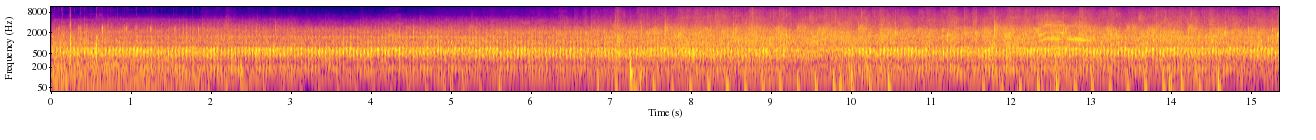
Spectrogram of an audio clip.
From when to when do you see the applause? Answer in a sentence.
You can hear the applause from 0.0 to 15.3 s.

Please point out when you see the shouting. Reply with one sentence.
The shouting can be heard from 12.3 to 13.1 s.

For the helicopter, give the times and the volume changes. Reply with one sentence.
The helicopter can be heard from 0.0 to 15.3 s, at a steady volume.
